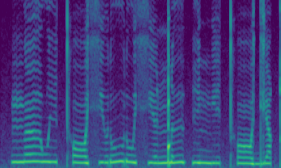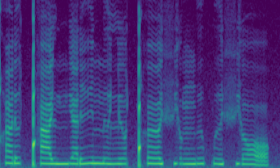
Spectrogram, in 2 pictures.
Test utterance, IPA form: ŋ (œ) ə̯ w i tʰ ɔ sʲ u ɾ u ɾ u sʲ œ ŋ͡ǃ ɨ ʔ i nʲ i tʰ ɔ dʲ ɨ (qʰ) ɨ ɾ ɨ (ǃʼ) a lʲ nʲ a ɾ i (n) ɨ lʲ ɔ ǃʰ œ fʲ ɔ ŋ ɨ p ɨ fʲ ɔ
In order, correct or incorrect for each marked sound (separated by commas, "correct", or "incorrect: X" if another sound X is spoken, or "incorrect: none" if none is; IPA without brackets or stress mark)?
correct, correct, incorrect: ǃʰ, correct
